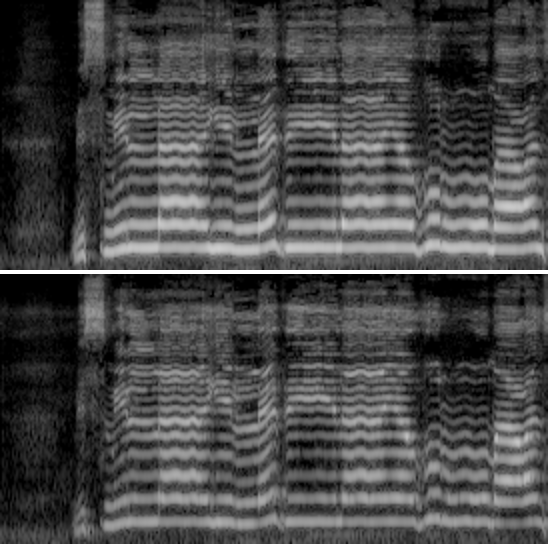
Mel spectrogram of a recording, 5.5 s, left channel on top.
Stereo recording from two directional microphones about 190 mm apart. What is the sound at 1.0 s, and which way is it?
Female singing, 35° left (ahead or behind).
